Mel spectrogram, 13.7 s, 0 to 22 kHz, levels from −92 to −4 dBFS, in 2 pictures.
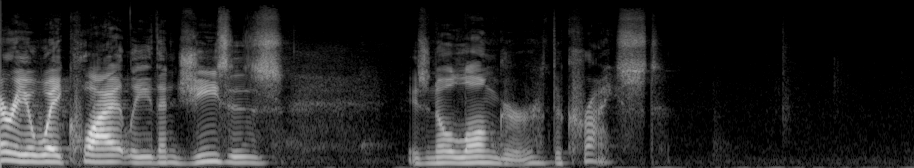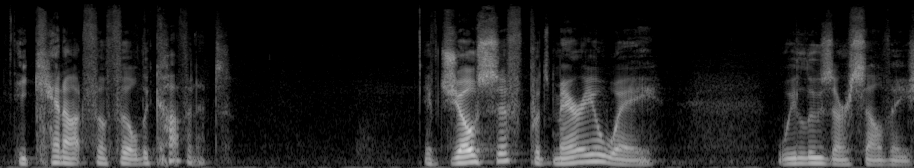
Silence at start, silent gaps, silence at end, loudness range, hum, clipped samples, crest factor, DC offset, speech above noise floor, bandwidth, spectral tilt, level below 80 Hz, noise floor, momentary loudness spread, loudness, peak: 0 s; none; 0 s; 13 LU; none; under 0.1%; 24 dB; under 0.1%; 43 dB; 18.5 kHz; -5 dB/octave; -80 dBFS; -72 dBFS; 20 LU; -29 LUFS; -6 dBFS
